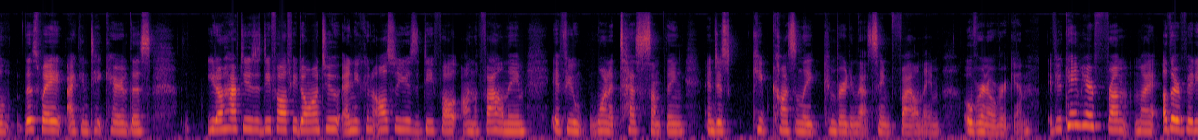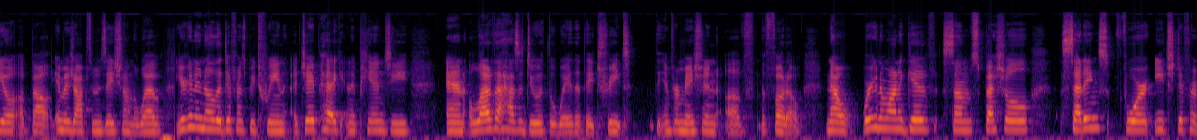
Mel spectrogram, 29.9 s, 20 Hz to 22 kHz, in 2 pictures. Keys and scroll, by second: 11.6 Tab, 12.4 Tab, 12.8 shift+;.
